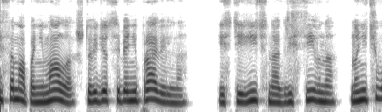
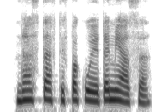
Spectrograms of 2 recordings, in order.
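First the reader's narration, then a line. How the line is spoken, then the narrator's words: Exclamation. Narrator (Russian): воскликнула Магда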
